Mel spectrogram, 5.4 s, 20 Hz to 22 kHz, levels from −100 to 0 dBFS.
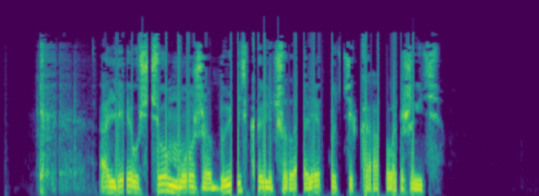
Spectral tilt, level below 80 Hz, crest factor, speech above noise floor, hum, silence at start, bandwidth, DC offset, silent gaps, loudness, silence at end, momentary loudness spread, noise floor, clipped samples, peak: -4.5 dB/octave; -40 dBFS; 14 dB; 27 dB; none; 0.4 s; 11.5 kHz; under 0.1%; none; -12 LUFS; 1 s; 14 LU; -38 dBFS; under 0.1%; 0 dBFS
